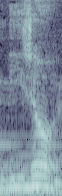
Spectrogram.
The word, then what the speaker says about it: Vijor: My name is like French. – I know. – It's two things, right? It's two syllables, right? – Vee-Jore.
